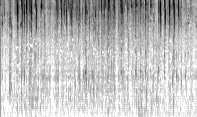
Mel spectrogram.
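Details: Bats giving rapid, very high-pitched squeaky chirps in short stuttering bursts, with brief pauses between volleys and faint clicking underneath.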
